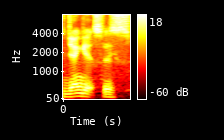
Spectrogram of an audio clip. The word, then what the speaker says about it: Genghis: So, Genghis Genghis, how do you pronounce it? Genghis.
